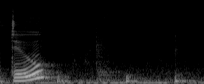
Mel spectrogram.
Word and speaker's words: dew: that D again mm-hmm in American it's just do and it sounds the same as do in British it's pronounced as not T sorry I don't have to go to D here and British it's pronounced jus all right so nobody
